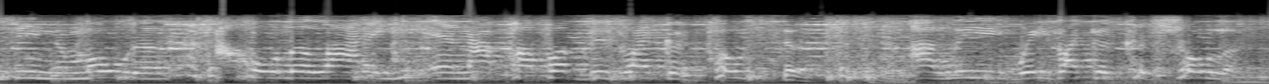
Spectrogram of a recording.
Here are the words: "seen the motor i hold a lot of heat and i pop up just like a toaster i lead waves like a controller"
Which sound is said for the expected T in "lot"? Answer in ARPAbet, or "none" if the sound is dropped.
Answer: none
